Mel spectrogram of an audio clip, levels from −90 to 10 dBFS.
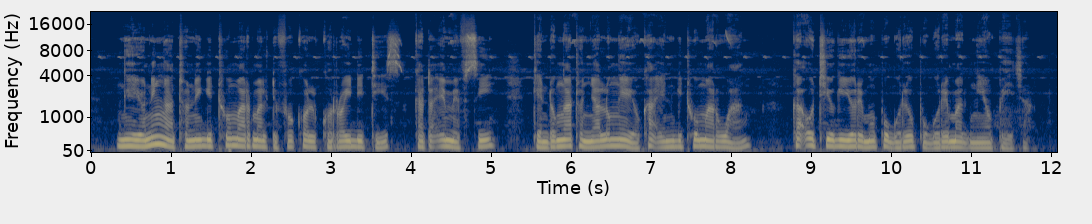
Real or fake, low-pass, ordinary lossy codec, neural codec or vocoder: real; none; none; none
